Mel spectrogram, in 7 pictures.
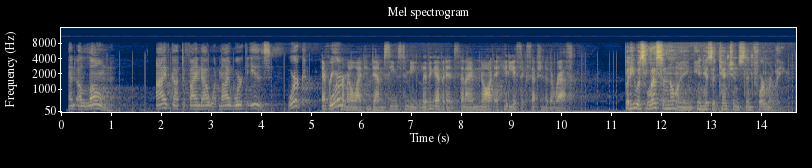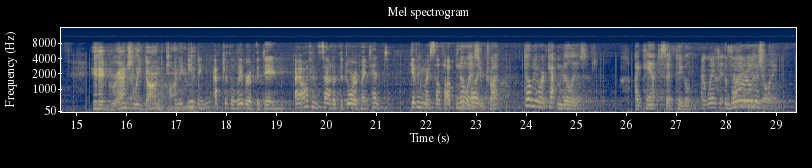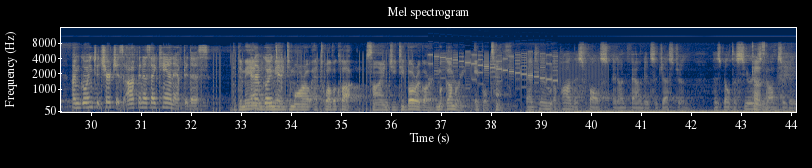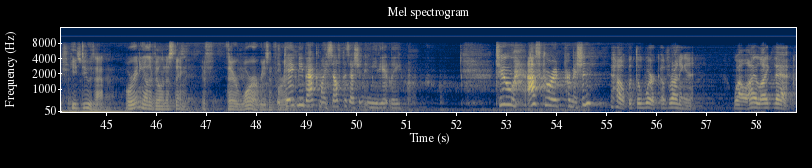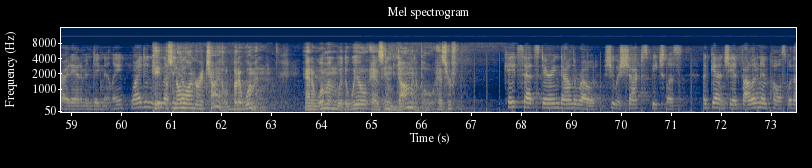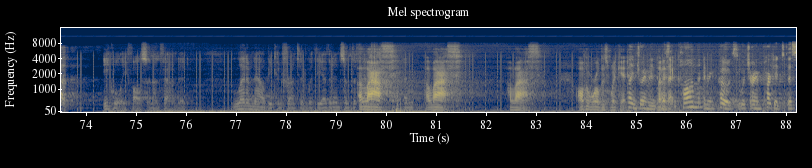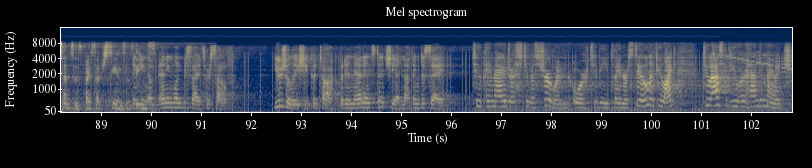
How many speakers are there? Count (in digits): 10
